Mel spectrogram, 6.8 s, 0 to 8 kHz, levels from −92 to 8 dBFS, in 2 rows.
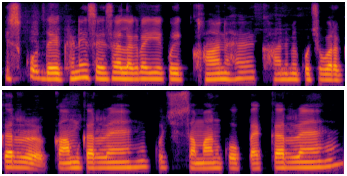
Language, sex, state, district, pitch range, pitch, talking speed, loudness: Hindi, male, Bihar, Saharsa, 150-175 Hz, 165 Hz, 220 wpm, -17 LUFS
